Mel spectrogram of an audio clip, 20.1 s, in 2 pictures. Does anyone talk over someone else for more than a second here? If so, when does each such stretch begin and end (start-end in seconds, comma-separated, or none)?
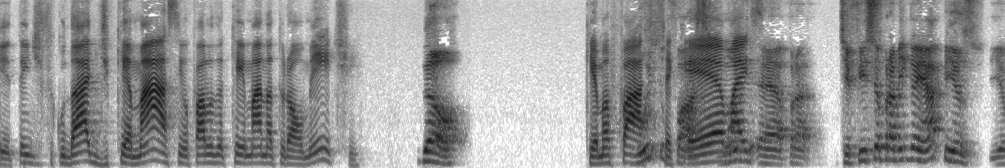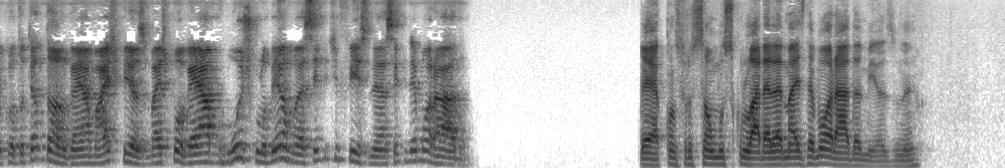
6.3-7.7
